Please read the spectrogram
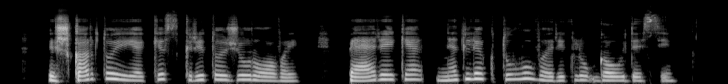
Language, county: Lithuanian, Telšiai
